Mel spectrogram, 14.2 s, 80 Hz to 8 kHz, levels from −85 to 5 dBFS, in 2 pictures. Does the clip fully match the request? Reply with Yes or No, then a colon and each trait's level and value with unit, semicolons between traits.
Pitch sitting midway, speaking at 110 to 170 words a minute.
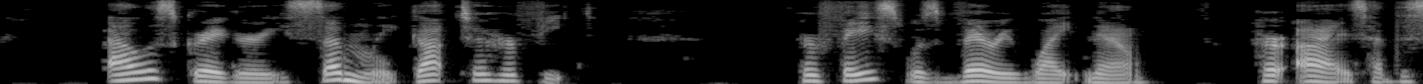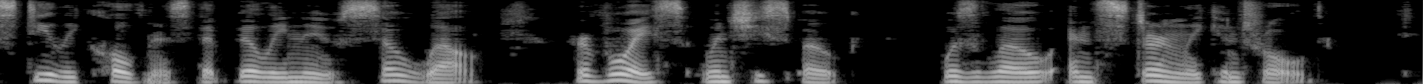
Yes: medium, 175 Hz; average, 145 wpm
